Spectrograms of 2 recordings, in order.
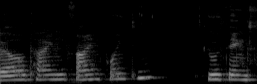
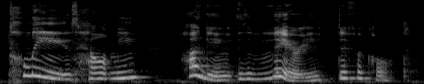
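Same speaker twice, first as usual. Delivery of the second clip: slow, loud, higher plea; Tiny pleading; 5 semitones higher, 7 dB louder than usual. Acted. Tiny asking new friends for help, pleading. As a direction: beg for help like a struggling little T-Rex.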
